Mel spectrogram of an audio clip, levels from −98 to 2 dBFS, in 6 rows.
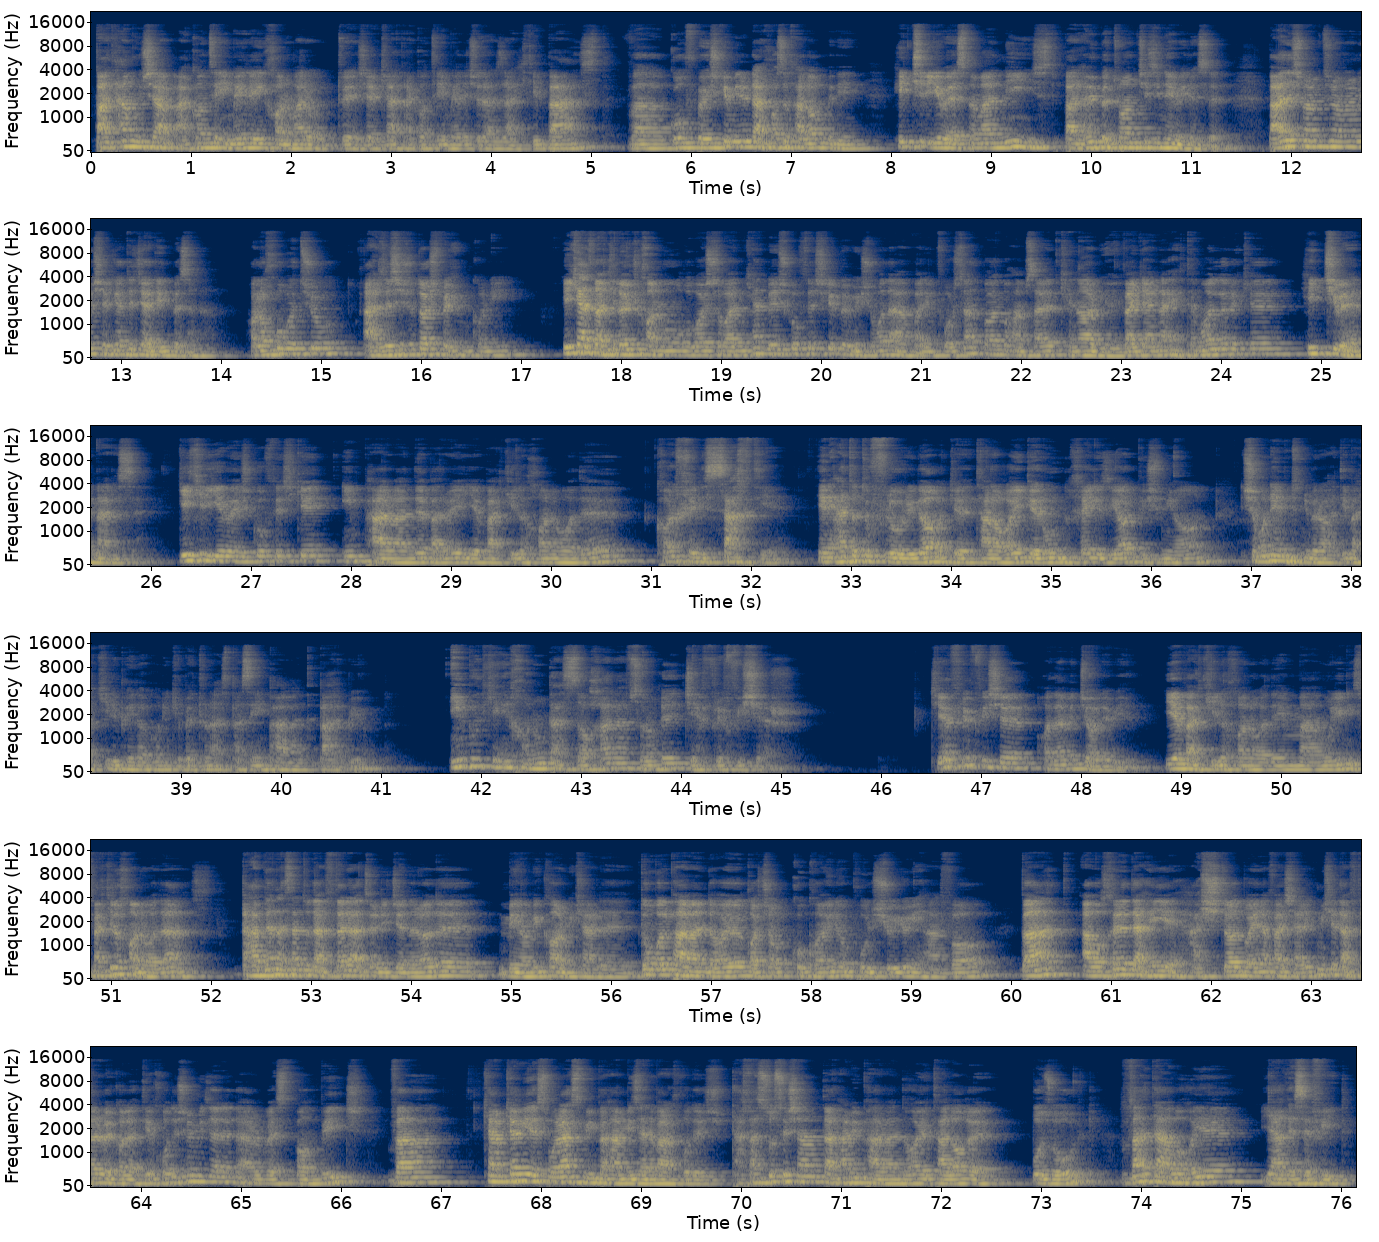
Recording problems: off-mic speech; far
room echo; slight; dies away in 0.5 s

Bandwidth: 15 kHz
